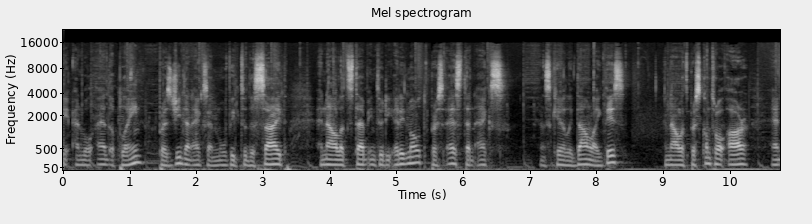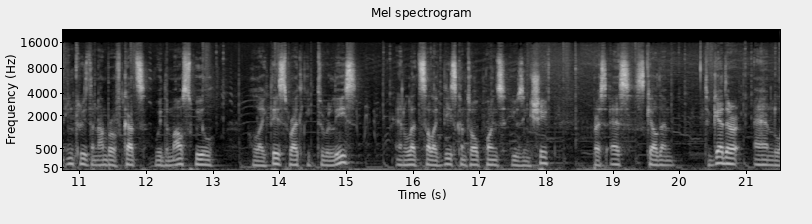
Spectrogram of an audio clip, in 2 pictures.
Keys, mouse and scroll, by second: 1.3 g, 1.5 x, 2.6 click, 3.0-3.4 shift+middle drag, 3.9 Tab, 5.3 s, 5.6 x, 7.8 click, 8.3 middle click, 9.5 ctrl+r, 13.9 right click, 15.4 click, 16.1 shift+click, 18.3 s, 19.8 click, 20.3 click, 20.8 click, 21.3 shift+click.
